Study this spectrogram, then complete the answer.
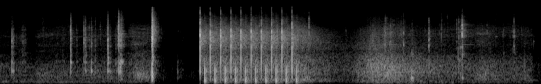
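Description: A firefight during an ambush of U.S. soldiers by Taliban fighters, with rapid bursts of close, loud gunfire, a sharp rattling automatic string in the middle and scattered shots before and after.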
